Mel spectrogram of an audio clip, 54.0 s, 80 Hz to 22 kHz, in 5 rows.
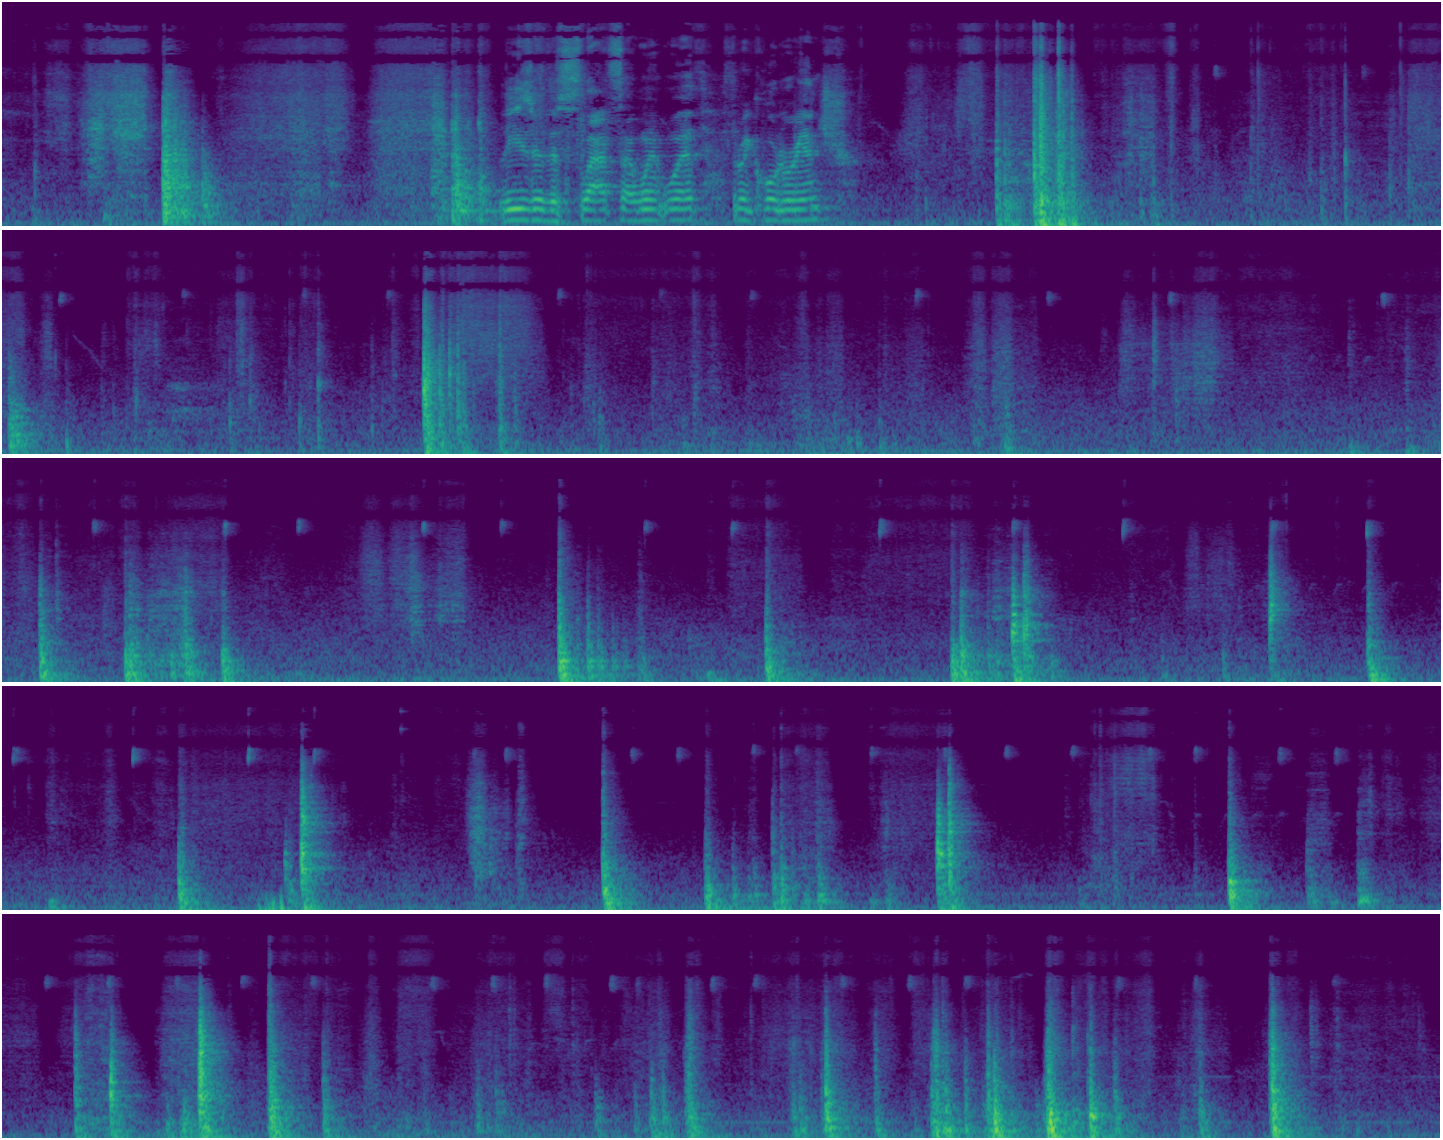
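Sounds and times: wooden boards knocking and clattering: 1.2s - 1.7s, 21.7s - 23.5s, 28.7s - 29.6s, 33.7s - 35.0s, 43.7s - 53.2s.

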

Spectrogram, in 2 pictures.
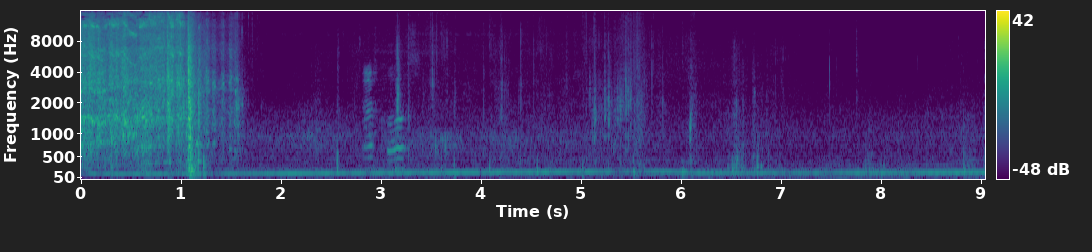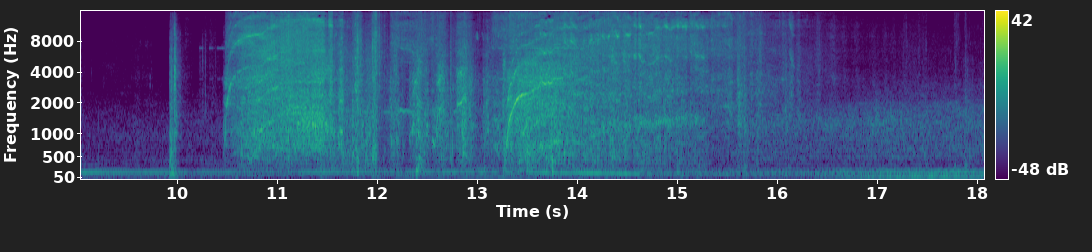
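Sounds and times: toy car motor whining: 0.0s - 1.8s, 10.4s - 16.6s
wheels spinning on wet pavement: 0.0s - 1.8s, 10.4s - 18.0s.

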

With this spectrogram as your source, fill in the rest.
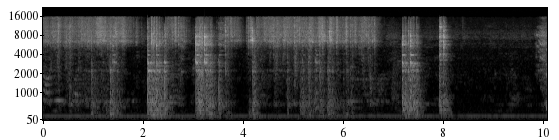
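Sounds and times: spatula scraping metal pot: 0.0s - 2.9s, 3.5s - 6.7s.

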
